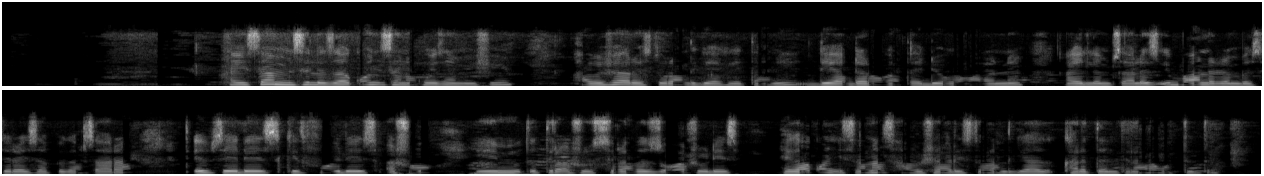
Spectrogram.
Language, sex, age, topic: Gamo, female, 25-35, government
